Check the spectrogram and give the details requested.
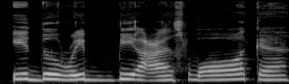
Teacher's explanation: صاد کے اوپر زبر ہے، اس کے آگے الف ہے، الف مدہ، تو اس کو ہم نے 2 حرکت لمبا کیا۔ · جو با کے اوپر جزم والا ہے اس کو ہم نے نہیں پڑھا، بلکہ جو شد والا ہے اسی کو ہم نے 2 بار پڑھا ہے۔ شد والے لفظ کو ویسے بھی 2 بار پڑھنا ہوتا ہے، جو جب بھی اس کے پچھلے حرف پہ جزم ہوگا تو اس کا پچھلا حرف ڈیڈ ہو جائے گا۔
